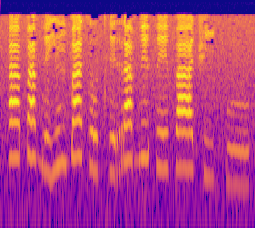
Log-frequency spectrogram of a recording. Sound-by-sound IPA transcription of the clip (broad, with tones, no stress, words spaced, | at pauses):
a˦fa˦be˨jũ˦ ɡ͡ba˦ so˨tʰɪ˨ra˦be˦ feː˦paː˦t͡ʃiː˨ k͡puː˨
